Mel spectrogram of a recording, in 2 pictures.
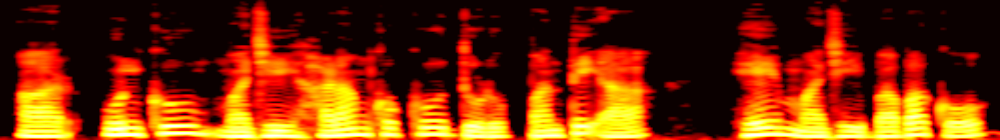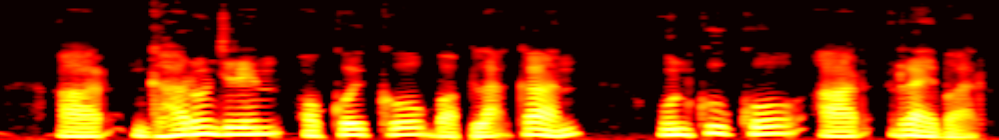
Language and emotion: Santali, neutral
